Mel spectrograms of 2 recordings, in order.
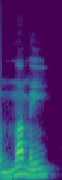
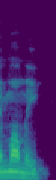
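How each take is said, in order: First: "mummy" with a British short "uh" vowel; British pronunciation. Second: "mommy" with an open American "ah" vowel; American pronunciation. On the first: Reading a viewer's word comparison, British pronunciation. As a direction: say "mummy" the British way, MUH-mee. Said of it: "the Brits say". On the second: Reading a viewer's word comparison, American pronunciation. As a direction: say "mommy" the American way, MAH-mee. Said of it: "but we say". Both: Shown as a demonstration.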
